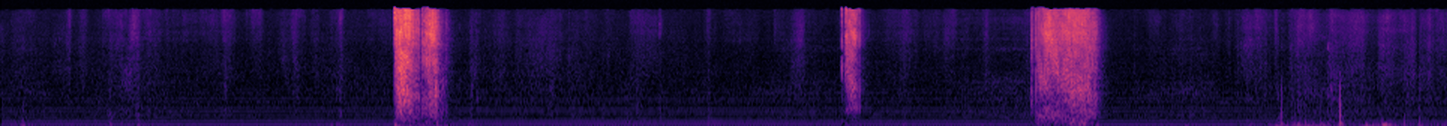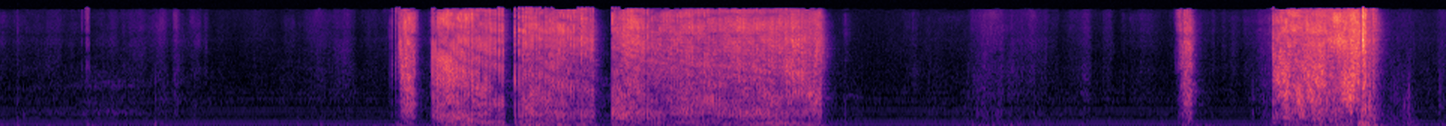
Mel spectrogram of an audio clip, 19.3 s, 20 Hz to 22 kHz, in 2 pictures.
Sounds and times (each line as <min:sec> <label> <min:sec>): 0:02.6 Tearing Corduroy Shirt 0:03.0
0:05.6 Tearing Corduroy Shirt 0:05.8
0:06.8 Tearing Corduroy Shirt 0:07.4
0:12.2 Tearing Corduroy Shirt 0:15.2
0:17.5 Tearing Corduroy Shirt 0:18.9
